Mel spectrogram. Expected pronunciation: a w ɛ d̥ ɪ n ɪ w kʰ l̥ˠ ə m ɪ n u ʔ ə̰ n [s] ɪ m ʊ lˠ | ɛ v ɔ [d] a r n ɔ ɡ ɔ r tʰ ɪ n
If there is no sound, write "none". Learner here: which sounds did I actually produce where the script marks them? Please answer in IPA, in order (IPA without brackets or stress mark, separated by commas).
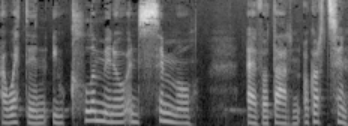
s, d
